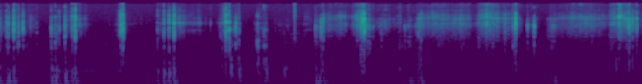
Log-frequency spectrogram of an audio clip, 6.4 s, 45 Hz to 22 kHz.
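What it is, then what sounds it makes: Leather tablet case. Fingertips and nails scratch and rub the cover of a flat black stitched leather folio tablet case with a strap. Quick, dry crunching scratches and taps come in short bursts, bright and centered around 2 kHz with little low end. Between strokes there is a soft, steady rubbing hiss.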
